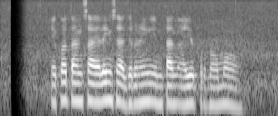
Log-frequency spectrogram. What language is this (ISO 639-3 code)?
jav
